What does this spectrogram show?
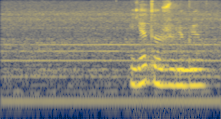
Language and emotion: Russian, neutral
